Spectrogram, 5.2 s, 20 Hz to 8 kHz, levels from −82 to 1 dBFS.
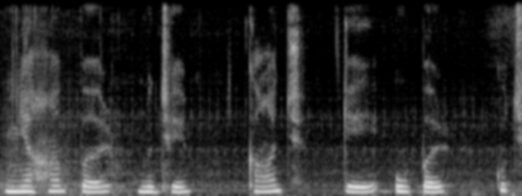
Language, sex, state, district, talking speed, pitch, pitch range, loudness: Hindi, female, Himachal Pradesh, Shimla, 80 wpm, 215 Hz, 205-225 Hz, -15 LUFS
